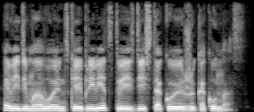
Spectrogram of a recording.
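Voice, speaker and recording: A man's voice: medium pitch, level tone, normal speed, no echo. Man narrating an audiobook, dry close sound.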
